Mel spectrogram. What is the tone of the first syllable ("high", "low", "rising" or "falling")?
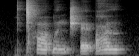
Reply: high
